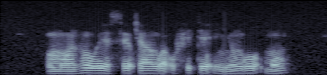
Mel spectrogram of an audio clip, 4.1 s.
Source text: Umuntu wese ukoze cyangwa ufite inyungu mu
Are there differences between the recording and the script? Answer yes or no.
yes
